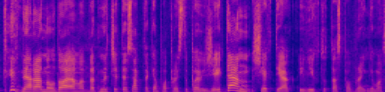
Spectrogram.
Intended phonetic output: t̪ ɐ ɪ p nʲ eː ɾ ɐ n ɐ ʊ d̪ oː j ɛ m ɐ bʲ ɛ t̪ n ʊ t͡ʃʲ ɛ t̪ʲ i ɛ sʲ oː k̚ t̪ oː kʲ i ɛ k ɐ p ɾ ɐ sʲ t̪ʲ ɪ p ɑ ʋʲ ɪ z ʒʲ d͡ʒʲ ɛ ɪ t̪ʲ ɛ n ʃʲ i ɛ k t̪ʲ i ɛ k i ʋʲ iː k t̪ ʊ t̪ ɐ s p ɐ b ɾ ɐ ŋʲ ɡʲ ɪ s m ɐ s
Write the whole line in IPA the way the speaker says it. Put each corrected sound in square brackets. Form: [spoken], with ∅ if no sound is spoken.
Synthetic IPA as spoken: t̪ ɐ ɪ p nʲ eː ɾ ɐ n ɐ ʊ d̪ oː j ɛ m ɐ bʲ ɛ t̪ n ʊ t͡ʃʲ ɛ t̪ʲ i ɛ sʲ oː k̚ t̪ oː kʲ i ɛ [p] ɐ p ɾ ɐ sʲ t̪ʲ ɪ p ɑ ʋʲ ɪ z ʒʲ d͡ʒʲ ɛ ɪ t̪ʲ ɛ n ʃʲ i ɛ k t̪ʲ i ɛ k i ʋʲ iː k t̪ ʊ t̪ ɐ s p ɐ b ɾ ɐ ŋʲ ɡʲ ɪ [∅] m ɐ s

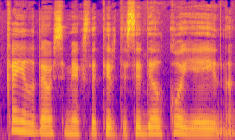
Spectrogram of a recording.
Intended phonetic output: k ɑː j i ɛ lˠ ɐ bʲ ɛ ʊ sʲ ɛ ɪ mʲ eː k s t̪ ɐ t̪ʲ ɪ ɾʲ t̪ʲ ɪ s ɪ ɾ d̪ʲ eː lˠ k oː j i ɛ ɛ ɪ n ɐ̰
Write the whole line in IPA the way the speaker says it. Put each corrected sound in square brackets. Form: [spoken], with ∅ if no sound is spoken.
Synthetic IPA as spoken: k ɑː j i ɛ lˠ ɐ bʲ ɛ ʊ sʲ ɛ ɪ mʲ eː k s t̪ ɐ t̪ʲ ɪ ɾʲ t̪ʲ ɪ s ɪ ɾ d̪ʲ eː lˠ k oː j i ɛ ɛ ɪ n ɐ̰

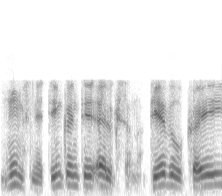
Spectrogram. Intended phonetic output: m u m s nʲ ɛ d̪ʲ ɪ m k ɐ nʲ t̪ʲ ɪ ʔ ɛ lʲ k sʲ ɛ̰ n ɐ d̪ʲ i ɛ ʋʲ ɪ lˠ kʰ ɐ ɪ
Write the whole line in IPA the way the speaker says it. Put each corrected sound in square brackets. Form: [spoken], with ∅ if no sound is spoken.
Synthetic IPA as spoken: m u m s nʲ ɛ [t̪ʲ] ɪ [ŋ] k ɐ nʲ t̪ʲ ɪ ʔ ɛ lʲ k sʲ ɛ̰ n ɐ [t̪ʲ] i ɛ ʋʲ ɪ lˠ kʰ ɐ ɪ

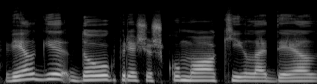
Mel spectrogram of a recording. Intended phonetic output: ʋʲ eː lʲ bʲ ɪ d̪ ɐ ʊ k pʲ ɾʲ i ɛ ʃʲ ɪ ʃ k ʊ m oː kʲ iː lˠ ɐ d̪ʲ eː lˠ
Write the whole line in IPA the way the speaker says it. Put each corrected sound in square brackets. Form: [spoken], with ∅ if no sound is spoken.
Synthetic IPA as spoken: ʋʲ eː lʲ [ɡʲ] ɪ d̪ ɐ ʊ k pʲ ɾʲ i ɛ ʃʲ ɪ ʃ k ʊ m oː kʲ iː lˠ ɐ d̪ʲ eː lˠ

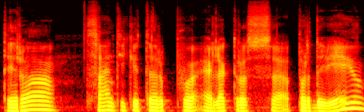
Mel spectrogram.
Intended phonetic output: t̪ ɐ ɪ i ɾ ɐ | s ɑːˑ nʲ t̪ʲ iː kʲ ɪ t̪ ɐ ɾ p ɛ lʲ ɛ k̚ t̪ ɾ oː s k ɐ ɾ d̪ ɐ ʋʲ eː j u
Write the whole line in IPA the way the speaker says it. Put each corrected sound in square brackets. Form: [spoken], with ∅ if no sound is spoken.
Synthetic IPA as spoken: t̪ ɐ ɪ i ɾ ɐ | s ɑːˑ nʲ t̪ʲ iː kʲ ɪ t̪ ɐ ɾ p ɛ lʲ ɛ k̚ t̪ ɾ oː s [p] ɐ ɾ d̪ ɐ ʋʲ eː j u

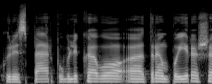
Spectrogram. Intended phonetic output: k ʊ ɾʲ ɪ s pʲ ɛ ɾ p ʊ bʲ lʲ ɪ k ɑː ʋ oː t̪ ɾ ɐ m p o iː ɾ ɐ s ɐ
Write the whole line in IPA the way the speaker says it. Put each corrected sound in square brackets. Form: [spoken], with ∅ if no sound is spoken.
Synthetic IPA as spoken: k ʊ ɾʲ ɪ s pʲ ɛ ɾ p ʊ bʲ lʲ ɪ k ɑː ʋ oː t̪ ɾ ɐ m p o iː ɾ ɐ [ʃ] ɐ

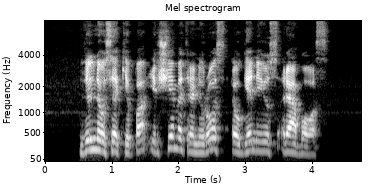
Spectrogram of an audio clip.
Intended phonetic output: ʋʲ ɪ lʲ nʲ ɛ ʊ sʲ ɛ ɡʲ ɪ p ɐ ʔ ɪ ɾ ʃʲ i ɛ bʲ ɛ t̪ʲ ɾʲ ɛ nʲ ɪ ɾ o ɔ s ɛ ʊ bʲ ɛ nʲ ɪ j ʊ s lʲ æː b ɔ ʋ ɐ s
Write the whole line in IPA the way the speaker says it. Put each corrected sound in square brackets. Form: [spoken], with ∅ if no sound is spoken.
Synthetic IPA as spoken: ʋʲ ɪ lʲ nʲ ɛ ʊ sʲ ɛ [kʲ] ɪ p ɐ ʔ ɪ ɾ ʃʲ i ɛ [mʲ] ɛ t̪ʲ ɾʲ ɛ nʲ ɪ ɾ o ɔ s ɛ ʊ [ɡʲ] ɛ nʲ ɪ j ʊ s [ɾʲ] æː b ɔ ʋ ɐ s

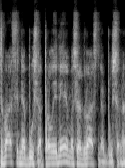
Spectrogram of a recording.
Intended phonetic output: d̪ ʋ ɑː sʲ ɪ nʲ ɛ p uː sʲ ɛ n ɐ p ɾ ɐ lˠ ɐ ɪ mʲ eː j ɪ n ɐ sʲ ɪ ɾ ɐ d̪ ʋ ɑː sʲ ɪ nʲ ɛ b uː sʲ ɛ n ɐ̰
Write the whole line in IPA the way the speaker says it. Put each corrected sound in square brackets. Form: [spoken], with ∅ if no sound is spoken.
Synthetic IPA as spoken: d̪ ʋ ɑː sʲ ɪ nʲ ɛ [b] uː sʲ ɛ n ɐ p ɾ ɐ lˠ ɐ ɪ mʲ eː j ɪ [m] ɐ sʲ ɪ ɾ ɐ d̪ ʋ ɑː sʲ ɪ nʲ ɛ b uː sʲ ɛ n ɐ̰

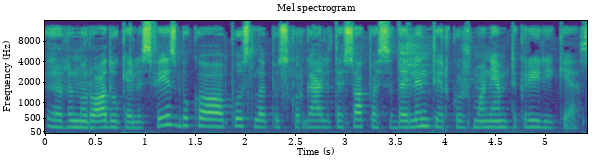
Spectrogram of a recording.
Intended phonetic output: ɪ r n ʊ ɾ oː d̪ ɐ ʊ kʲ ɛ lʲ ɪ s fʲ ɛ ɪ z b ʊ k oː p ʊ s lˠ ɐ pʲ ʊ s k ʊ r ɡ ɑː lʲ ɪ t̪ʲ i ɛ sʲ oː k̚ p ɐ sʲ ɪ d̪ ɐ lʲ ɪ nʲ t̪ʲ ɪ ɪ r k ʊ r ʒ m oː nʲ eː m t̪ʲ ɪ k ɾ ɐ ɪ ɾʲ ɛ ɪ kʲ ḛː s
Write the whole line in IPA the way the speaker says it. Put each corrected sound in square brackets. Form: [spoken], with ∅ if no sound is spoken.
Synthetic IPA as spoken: ɪ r n ʊ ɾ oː d̪ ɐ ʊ kʲ ɛ lʲ ɪ s fʲ ɛ ɪ z b ʊ k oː p ʊ s lˠ ɐ pʲ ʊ s k ʊ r ɡ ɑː lʲ ɪ t̪ʲ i ɛ sʲ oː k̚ p ɐ sʲ ɪ d̪ ɐ lʲ ɪ nʲ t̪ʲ ɪ ɪ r k ʊ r ʒ m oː nʲ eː m t̪ʲ ɪ k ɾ ɐ ɪ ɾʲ ɛ ɪ kʲ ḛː s

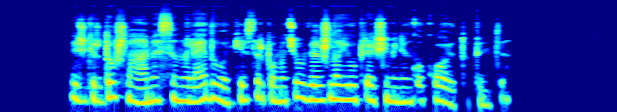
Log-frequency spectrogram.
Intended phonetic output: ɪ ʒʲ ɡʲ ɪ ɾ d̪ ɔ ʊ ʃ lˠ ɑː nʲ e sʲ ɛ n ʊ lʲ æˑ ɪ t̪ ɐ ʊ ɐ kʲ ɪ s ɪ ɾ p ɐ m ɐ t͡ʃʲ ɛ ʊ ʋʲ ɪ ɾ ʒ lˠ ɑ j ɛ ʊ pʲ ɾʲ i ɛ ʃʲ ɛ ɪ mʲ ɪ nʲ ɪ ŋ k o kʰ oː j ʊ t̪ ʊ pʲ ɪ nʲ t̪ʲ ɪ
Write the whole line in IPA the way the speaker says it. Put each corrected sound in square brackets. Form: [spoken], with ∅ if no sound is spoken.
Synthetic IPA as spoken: ɪ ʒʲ ɡʲ ɪ ɾ d̪ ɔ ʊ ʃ lˠ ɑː [mʲ] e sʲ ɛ n ʊ lʲ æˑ ɪ [d̪] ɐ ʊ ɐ kʲ ɪ s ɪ ɾ p ɐ m ɐ t͡ʃʲ ɛ ʊ ʋʲ ɪ ɾ ʒ lˠ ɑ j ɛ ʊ pʲ ɾʲ i ɛ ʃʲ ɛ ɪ mʲ ɪ nʲ ɪ ŋ k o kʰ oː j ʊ t̪ ʊ pʲ ɪ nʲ t̪ʲ ɪ

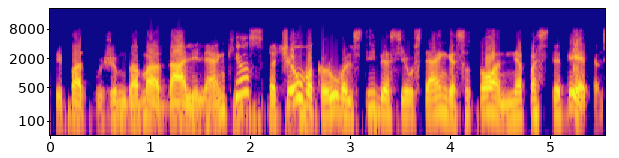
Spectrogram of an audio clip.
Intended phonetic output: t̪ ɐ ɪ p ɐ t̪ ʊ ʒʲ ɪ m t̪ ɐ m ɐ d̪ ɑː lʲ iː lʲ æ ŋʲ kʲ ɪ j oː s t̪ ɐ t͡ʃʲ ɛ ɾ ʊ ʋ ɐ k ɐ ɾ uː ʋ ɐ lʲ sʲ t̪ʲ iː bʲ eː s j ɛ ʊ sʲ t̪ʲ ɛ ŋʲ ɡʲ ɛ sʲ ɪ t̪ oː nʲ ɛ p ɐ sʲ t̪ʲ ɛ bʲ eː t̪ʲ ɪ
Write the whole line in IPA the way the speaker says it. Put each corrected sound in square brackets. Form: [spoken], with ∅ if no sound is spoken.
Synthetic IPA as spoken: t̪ ɐ ɪ p ɐ t̪ ʊ ʒʲ ɪ m [d̪] ɐ m ɐ d̪ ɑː lʲ iː lʲ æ ŋʲ kʲ ɪ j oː s t̪ ɐ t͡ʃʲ ɛ [∅] ʊ ʋ ɐ k ɐ ɾ uː ʋ ɐ lʲ sʲ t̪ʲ iː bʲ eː s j ɛ ʊ sʲ t̪ʲ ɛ ŋʲ ɡʲ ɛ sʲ ɪ t̪ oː nʲ ɛ p ɐ sʲ t̪ʲ ɛ bʲ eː t̪ʲ ɪ

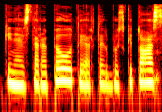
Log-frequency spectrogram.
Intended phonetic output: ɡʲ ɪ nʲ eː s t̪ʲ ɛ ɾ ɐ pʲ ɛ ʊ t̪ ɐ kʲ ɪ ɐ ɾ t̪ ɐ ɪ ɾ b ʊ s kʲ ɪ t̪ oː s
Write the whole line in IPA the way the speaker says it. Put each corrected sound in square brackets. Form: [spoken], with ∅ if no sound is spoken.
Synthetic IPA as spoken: [kʲ] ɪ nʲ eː s t̪ʲ ɛ ɾ ɐ pʲ ɛ ʊ t̪ ɐ [∅] ɪ ɐ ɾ t̪ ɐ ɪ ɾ b ʊ s kʲ ɪ t̪ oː s

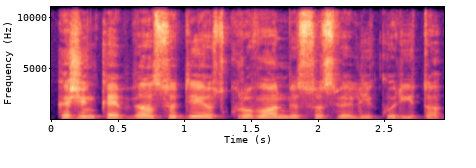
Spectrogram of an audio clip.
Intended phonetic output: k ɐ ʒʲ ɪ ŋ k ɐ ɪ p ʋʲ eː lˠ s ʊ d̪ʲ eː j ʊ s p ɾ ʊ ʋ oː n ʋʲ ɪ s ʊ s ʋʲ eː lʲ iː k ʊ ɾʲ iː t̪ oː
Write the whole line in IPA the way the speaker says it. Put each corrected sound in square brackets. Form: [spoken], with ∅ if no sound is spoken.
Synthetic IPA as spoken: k ɐ ʒʲ ɪ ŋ k ɐ ɪ p ʋʲ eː lˠ s ʊ d̪ʲ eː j ʊ s [k] ɾ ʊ ʋ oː n ʋʲ ɪ s ʊ s ʋʲ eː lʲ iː k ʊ ɾʲ iː t̪ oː

